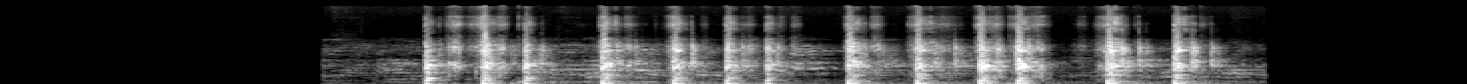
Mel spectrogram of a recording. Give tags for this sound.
artistic; experimental; futuristic

